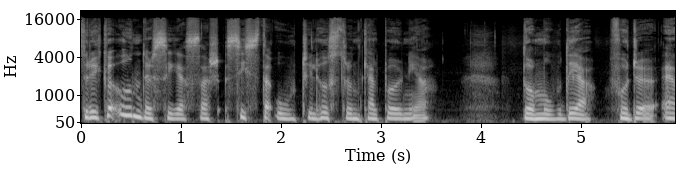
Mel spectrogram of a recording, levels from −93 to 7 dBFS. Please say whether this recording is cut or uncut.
cut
